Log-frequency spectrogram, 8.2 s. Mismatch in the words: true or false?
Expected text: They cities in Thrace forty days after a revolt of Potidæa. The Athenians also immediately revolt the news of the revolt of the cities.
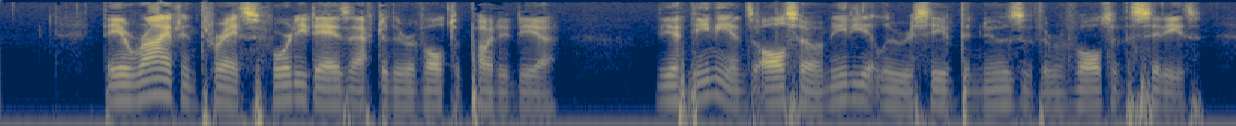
true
